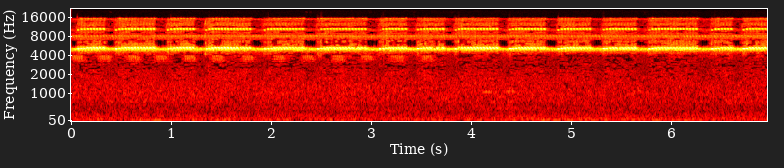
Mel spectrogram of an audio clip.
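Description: A cricket sings a steady, high, pure-toned trill broken into rhythmic pulses less than a second apart.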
